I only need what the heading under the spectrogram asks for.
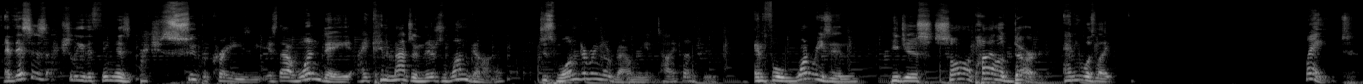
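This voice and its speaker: A man's voice: on the high side, very animated, a little fast, soft background music. A man from France with a French accent, talking English in a casual, rambling, sarcastic vlog style full of "like" fillers. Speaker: vlogger. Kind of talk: casual chatty explainer.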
